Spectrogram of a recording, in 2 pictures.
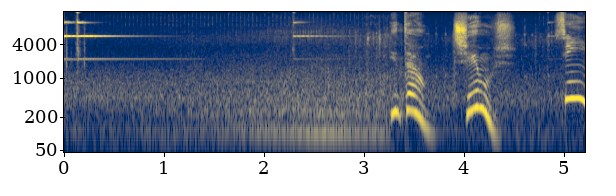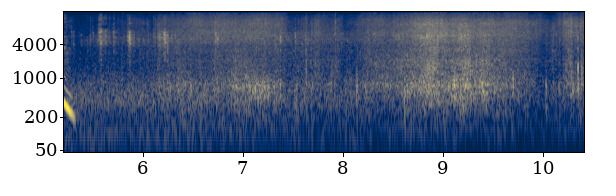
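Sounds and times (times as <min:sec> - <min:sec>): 
bicycle bell ringing as bike moves away: 0:00.0 - 0:04.0, 0:04.6 - 0:05.2
low rumble of traffic: 0:00.0 - 0:08.8
speech: 0:03.2 - 0:05.4.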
